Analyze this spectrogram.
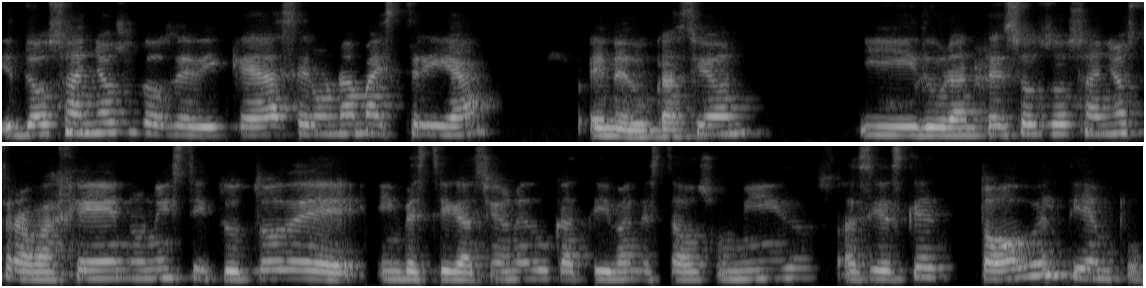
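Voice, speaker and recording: A woman with a normal speaking voice at a medium pitch and a moderate pace. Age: 60s. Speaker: teacher and school administrator. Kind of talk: interview.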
